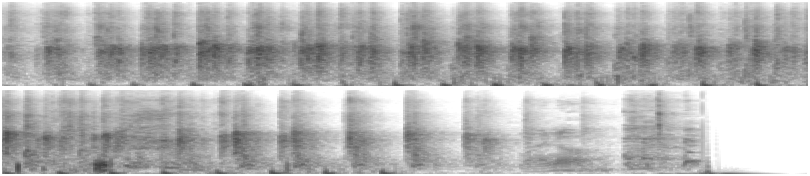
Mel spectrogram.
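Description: Warm applause from a group of students bidding farewell to Miguel de Unamuno, a steady stream of brisk hand claps that holds strong for several seconds, then thins out into scattered claps before stopping.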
